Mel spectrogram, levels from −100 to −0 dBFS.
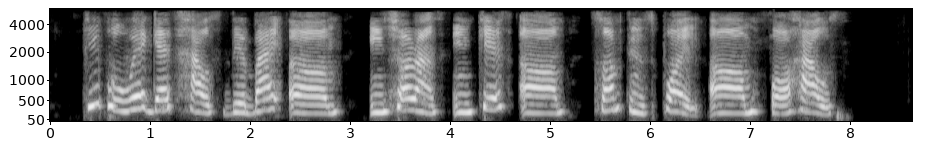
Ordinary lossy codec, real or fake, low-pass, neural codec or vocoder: AAC, 32 kbps; fake; 5.4 kHz; codec, 44.1 kHz, 7.8 kbps, Pupu-Codec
